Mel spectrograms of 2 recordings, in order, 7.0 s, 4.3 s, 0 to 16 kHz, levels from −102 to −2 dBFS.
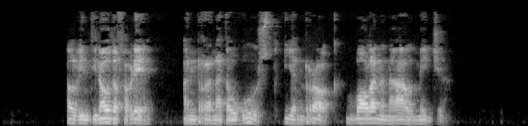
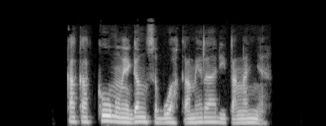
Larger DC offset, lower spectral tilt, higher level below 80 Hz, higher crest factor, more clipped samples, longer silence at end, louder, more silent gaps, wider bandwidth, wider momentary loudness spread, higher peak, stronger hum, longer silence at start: neither; second, -5 dB/octave vs -7.5 dB/octave; about the same, -56 dBFS vs -60 dBFS; about the same, 20 dB vs 22 dB; neither; first, 1.1 s vs 0.8 s; about the same, -25 LUFS vs -24 LUFS; neither; first, 11.5 kHz vs 7.8 kHz; first, 12 LU vs 6 LU; about the same, -6 dBFS vs -4 dBFS; neither; about the same, 0.9 s vs 0.9 s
